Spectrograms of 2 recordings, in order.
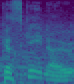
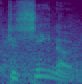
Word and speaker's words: Caschino: chat friend hey james the correct correct pronunciation of caschino is kashino apparently she know because so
